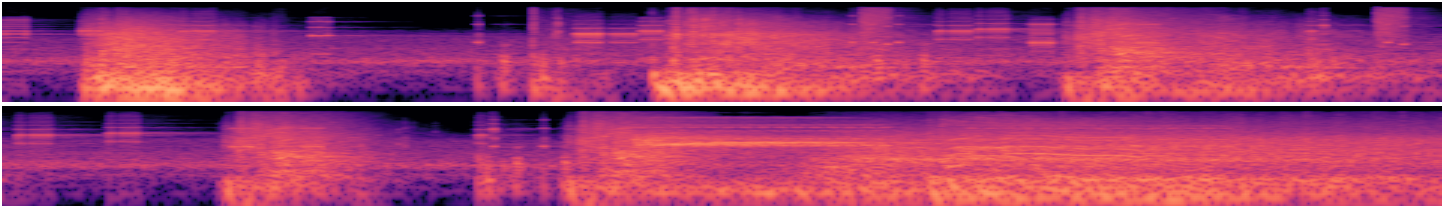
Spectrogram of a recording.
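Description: Video game attacks whoosh through the air.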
